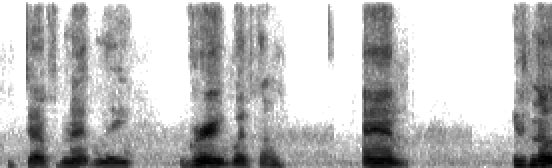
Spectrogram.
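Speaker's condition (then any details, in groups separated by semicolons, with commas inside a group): Multiple sclerosis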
